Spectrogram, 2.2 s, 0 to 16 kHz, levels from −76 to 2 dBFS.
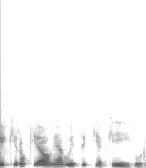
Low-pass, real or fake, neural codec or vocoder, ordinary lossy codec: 7.2 kHz; real; none; MP3, 64 kbps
